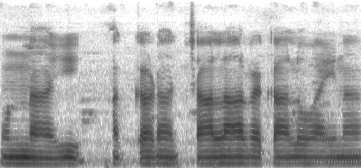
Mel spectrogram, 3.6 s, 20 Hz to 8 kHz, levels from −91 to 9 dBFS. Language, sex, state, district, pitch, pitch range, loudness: Telugu, male, Andhra Pradesh, Sri Satya Sai, 110 Hz, 105-110 Hz, -19 LUFS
